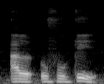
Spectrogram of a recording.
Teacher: dihukumi alif lam qamariyah karena lamnya dibaca jelas karena bertemu dengan huruf qamariyah yaitu alif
